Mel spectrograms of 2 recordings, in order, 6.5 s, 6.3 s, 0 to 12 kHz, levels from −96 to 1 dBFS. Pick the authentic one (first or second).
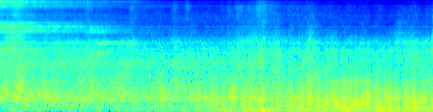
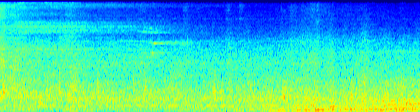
second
